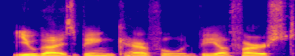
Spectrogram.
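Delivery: very deep, soft, understated voice. Speaking up for the first time from Dustin's direction, in Bruce's very deep voice. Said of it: "you hear this very deep voice".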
